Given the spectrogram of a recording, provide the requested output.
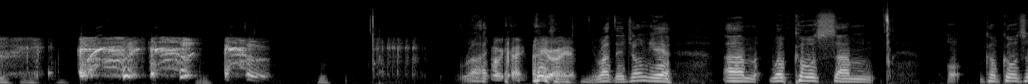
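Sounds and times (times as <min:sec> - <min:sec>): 
person coughing: 0:00.0 - 0:02.8
person clearing throat: 0:00.0 - 0:03.3
speech: 0:04.7 - 0:08.9, 0:09.5 - 0:10.2.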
